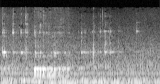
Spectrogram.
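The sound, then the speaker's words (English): Someone drinking water from a glass: a faint clink of glass, then soft sloshing and small liquid sounds, quiet, with no talking. “I gotta drink break. Wait a minute. Gotta drink this water.”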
